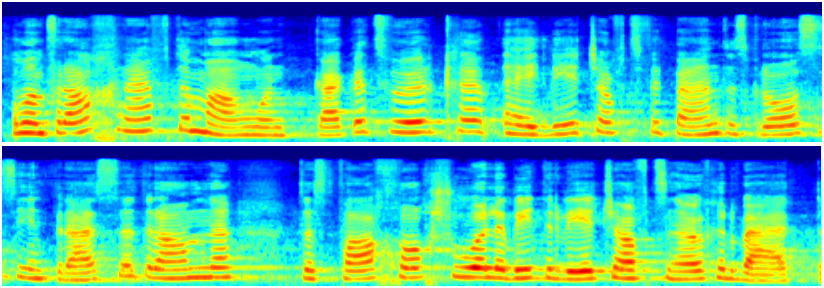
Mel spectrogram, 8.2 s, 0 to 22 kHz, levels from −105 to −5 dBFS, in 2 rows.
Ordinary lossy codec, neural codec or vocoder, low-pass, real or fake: none; codec, 44.1 kHz, 7.8 kbps, Pupu-Codec; 14.4 kHz; fake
